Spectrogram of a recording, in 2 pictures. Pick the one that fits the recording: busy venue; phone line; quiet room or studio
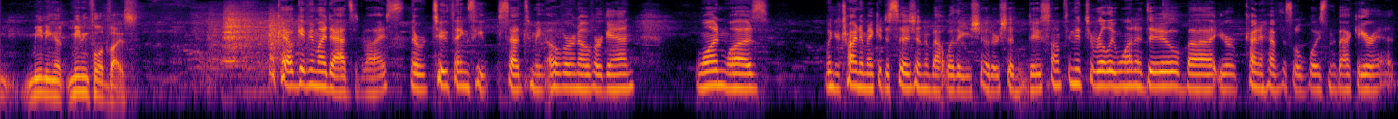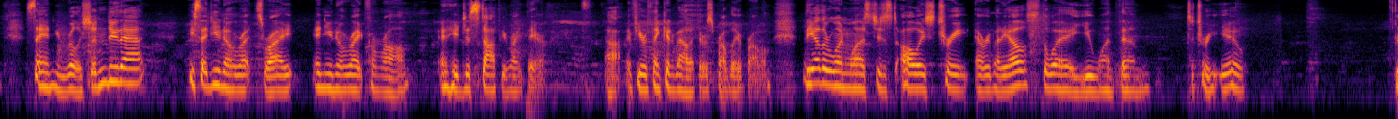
busy venue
